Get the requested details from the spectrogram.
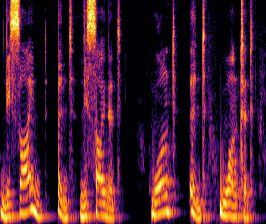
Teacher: the only case when we say it like ed is after d or t. Just in these 2 cases, we say it like full ed.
